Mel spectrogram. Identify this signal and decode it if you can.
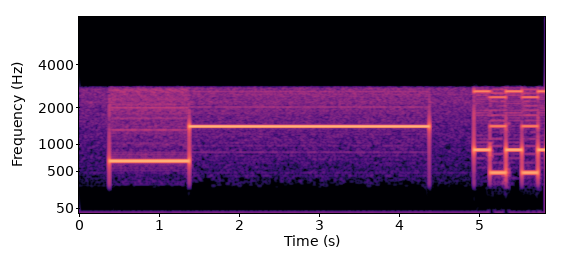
Two-tone page, heard as a one-second tone, then a three-second tone, about 670 then 1430 Hz. It is heard from 0.4 to 4.4 s.
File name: wcalert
